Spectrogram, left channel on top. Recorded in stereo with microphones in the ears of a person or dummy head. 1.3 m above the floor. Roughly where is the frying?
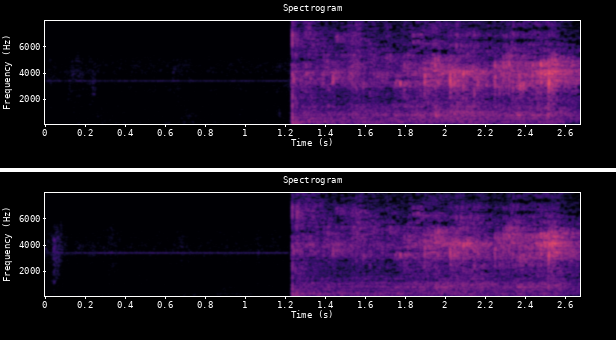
Left.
